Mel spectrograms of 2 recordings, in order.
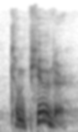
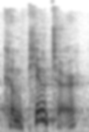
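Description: First: The consonant before the last syllable is a soft D sound. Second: The consonant before the last syllable is a crisp T sound. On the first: "we're changing the T sound to a D sound" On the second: "rather than computer"

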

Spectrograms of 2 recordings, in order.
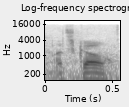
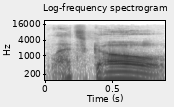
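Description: First: It sounds calm, quietly before the game starts. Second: It sounds excited, like after a good play.

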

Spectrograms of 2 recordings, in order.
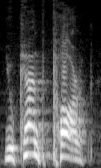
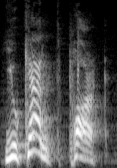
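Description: No difference in how they are said.

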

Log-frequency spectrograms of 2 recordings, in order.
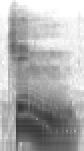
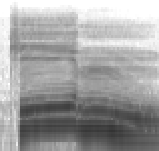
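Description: First: The word is said quickly as one unit. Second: The word is said slowly and drawn out.

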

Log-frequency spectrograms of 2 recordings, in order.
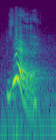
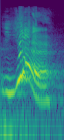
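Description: First: It is said easily, without effort. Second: It is pushed out with great effort.

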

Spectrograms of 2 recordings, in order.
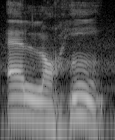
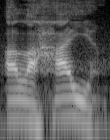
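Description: First: An 'o' vowel follows the L sound. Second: The same basic vowel follows each consonant. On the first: The speaker calls it right. "We point it more correctly as Elohim" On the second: The speaker calls it wrong. "pronouncing it from baby Hebrew, where you use the basic Aleph, the basic vowel"

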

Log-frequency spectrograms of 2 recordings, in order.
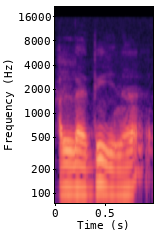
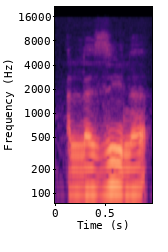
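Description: First: The consonant is a 'th' sound as in 'this'. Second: The consonant is a plain 'z' sound. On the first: "alladzina pakai dal" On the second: "dibaca zai"

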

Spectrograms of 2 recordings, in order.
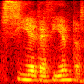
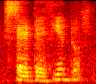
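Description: First: The first syllable is pronounced 'sie'. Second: The first syllable is pronounced 'se'. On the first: The speaker calls it wrong. "No digas 700" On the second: The speaker calls it right. "no, 700"

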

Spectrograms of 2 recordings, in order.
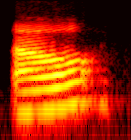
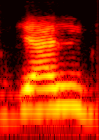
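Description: First: The letter name starts with a plain vowel. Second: The letter name starts with a y sound. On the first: The speaker calls it right. "this is how you have to do the pronunciation" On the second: The speaker calls it wrong. "few of the students, they will going to pronounce it as yel"

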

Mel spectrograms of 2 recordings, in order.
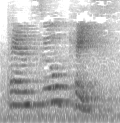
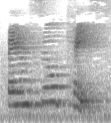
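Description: No difference in how they are said.

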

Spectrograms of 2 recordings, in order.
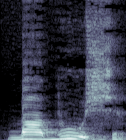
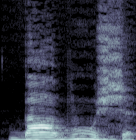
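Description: The two takes are said the same way.

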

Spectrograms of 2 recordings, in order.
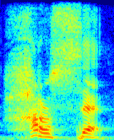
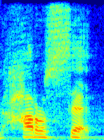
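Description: First: It is said with a plain English accent. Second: It is said with a Hebrew accent. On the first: "it's a difficult word to say" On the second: "You have to say it with a Hebrew accent"

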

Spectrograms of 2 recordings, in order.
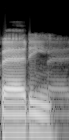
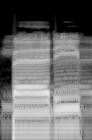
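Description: First: The final vowel is nasalized. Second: The final vowel is plain, not nasalized. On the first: The speaker calls it wrong. "ਬਿੰਦੀ ਲਾ ਕੇ ਪੈਰੀ" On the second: The speaker calls it right. "ਬਿੰਦੀ ਨਹੀਂ ਲਾਉਣੀ"

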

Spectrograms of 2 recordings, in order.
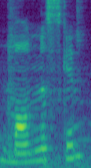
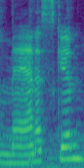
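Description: First: The first vowel is an open 'ah' sound. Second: The first vowel is a flat 'a' sound. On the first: "in German we pronounce A like Americans would say ah" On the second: "Instead of maniskin"

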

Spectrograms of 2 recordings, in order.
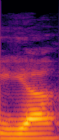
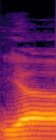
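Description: No difference in how they are said.

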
